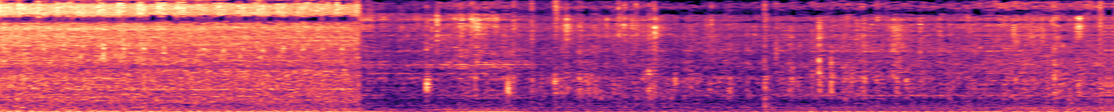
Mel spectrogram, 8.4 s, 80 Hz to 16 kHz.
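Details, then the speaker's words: Boat-tail Buick Riviera, about 5,000 miles showing, after topping up power steering and transmission fluid: steady, even low idle rumble, no misses or knocks, settling after an early louder stretch; normal idle. "sounds like it's running pretty fine steers nice and easy I love it"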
